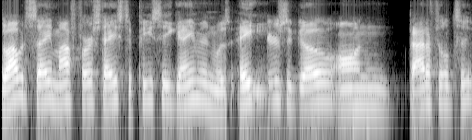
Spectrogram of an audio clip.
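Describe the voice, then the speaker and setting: A man with an American accent speaks at a moderate pace in a fairly high pitch, with ordinary pitch variation. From Texas. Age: 30s. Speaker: gaming clan leader. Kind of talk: podcast interview. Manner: animated.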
